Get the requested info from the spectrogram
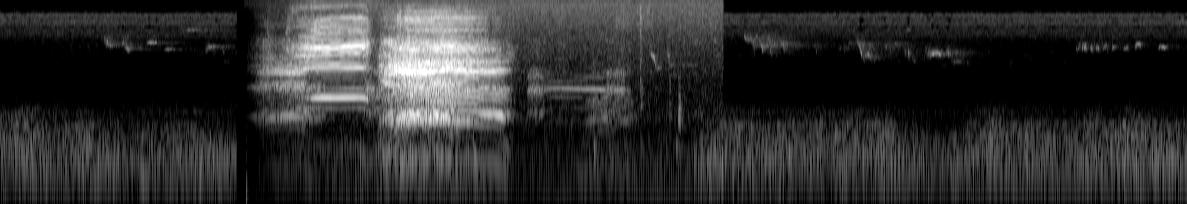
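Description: Sheep bleating: three wavering bleats in the middle, the second the loudest. Before and after, there is steady outdoor background noise with faint high chirps.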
